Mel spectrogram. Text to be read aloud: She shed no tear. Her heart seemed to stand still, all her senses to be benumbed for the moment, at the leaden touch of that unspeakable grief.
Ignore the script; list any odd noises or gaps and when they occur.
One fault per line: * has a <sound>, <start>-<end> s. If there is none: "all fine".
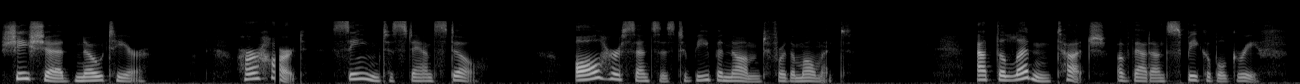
* has a dropout, 2.7-2.8 s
